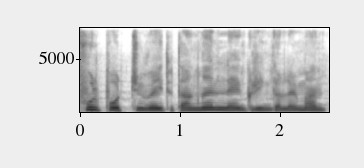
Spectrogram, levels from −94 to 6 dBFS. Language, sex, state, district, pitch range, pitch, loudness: Wancho, female, Arunachal Pradesh, Longding, 200-225 Hz, 205 Hz, -16 LUFS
